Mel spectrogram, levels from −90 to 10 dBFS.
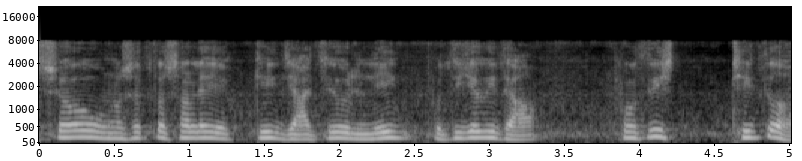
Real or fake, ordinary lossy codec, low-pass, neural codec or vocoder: fake; none; none; codec, 16 kHz, 4.8 kbps, FACodec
